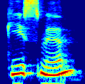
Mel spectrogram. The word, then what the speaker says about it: Giesemann: I am so excited about today's guest, Suzanne Giesemann.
